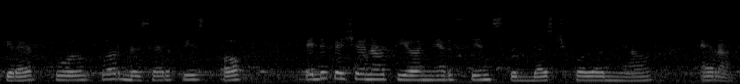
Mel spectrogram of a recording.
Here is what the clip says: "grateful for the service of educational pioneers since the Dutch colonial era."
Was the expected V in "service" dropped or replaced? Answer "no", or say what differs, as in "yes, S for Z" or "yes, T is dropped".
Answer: yes, F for V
